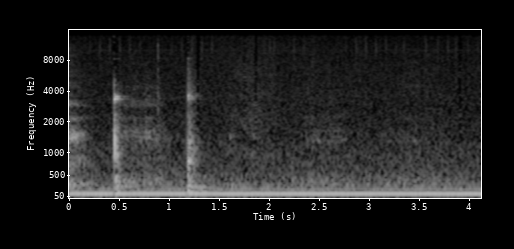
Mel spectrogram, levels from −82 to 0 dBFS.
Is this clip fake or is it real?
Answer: real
